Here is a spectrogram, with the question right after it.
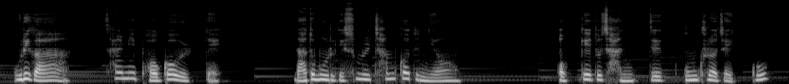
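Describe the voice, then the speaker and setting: A woman speaks at a very slow pace and medium pitch, with long, frequent pauses and music in the background. Her tone is calm and her intonation lively. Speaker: vocal therapist and singer. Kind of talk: sleep-time audio essay reading. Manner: soft-spoken, calm.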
